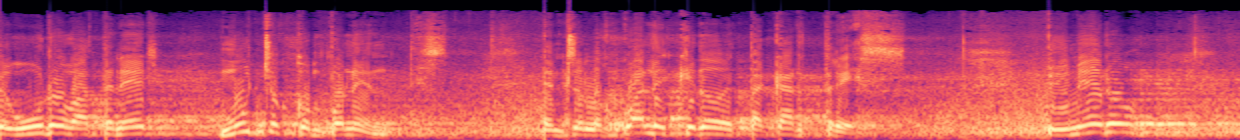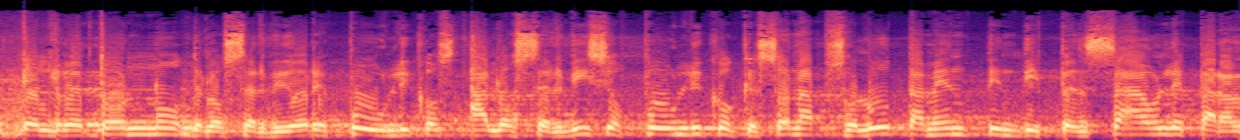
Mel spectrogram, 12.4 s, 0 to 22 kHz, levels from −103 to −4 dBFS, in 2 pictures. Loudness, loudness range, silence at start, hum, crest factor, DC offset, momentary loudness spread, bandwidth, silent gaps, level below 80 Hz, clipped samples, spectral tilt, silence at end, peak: -11 LUFS; 1 LU; 0 s; none; 12 dB; under 0.1%; 4 LU; 16 kHz; none; -48 dBFS; under 0.1%; -4 dB/octave; 0 s; 0 dBFS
